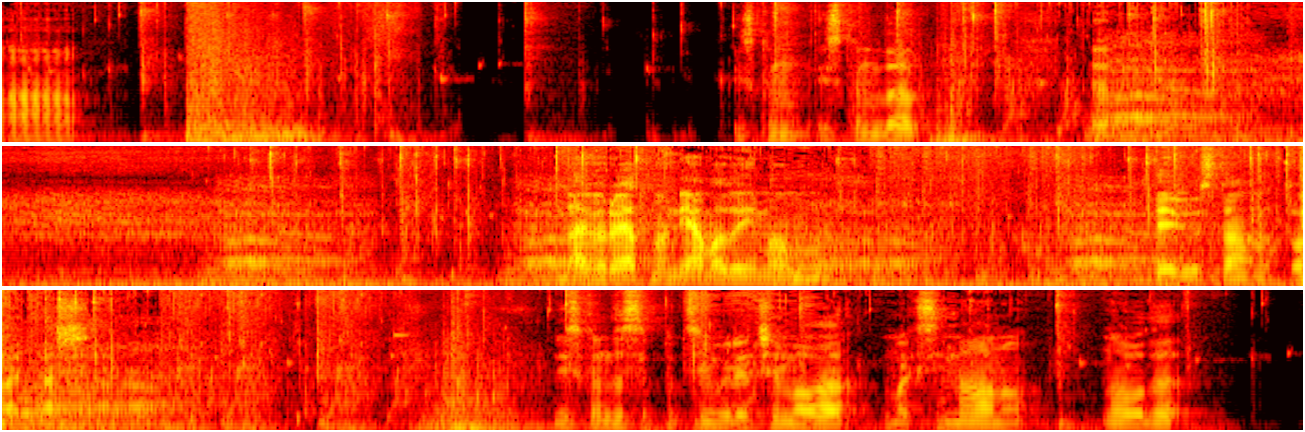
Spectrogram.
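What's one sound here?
Game sound effects of shots and splatters play.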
